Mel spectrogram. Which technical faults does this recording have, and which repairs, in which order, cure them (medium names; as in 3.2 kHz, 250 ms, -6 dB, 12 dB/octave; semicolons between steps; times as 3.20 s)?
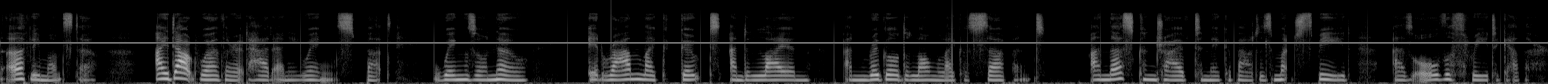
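tick 45 rpm -23 dBFS
whine 2.7 kHz -35 dBFS
6.11 s: pop -14 dBFS
9.52 s: pop -13 dBFS
12.66 s: dropout 2.7 ms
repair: de-click; band-stop 2.7 kHz, Q 30; interpolate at 12.66 s, 2.7 ms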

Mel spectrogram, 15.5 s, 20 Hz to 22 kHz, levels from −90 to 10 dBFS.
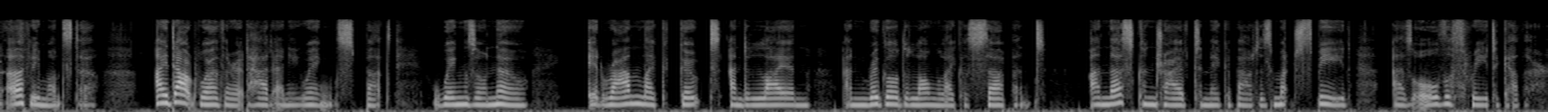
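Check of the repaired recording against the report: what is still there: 9.52 s: pop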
